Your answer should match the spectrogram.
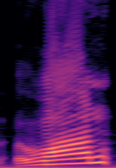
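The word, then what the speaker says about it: one: এই যে ওর উচ্চারণ হচ্ছে ওয়ার মতো, ওয়া।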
